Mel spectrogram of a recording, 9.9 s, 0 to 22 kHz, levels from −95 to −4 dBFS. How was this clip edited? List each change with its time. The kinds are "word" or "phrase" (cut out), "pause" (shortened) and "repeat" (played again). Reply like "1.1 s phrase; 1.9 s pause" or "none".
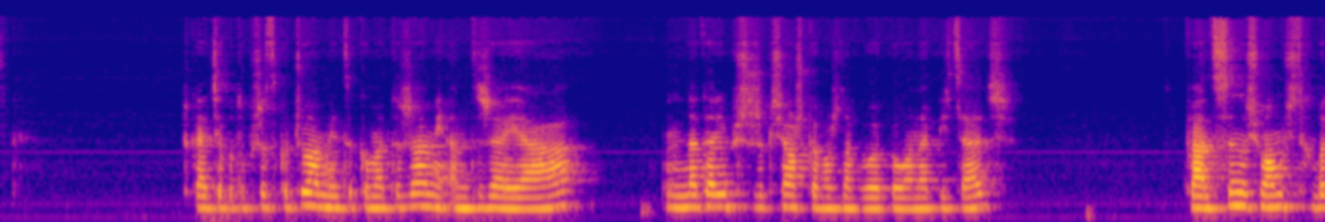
none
